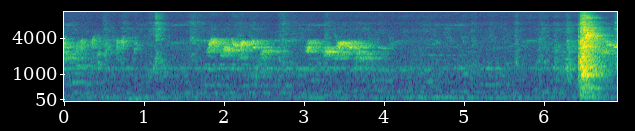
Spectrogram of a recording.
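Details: Suan Phueng, Ratchaburi red-whiskered bulbul giving two clear, bubbly warbled phrases after a quiet start. A loud broadband thump or rustle breaks in near the end.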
